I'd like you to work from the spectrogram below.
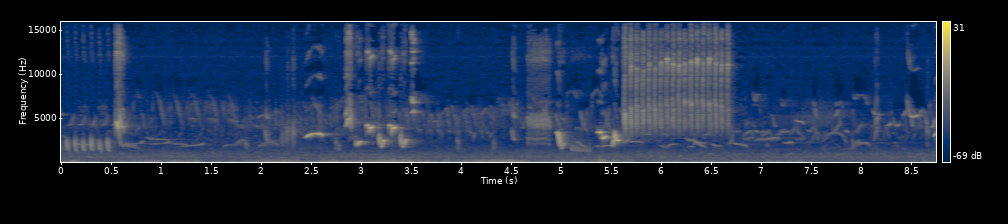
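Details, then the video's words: Common nightingale singing: varied high whistles, short buzzy notes and sharp chirps, ending in a fast pulsed rattle around five to seven seconds, over faint low background noise. "chant de rossignol superbe"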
